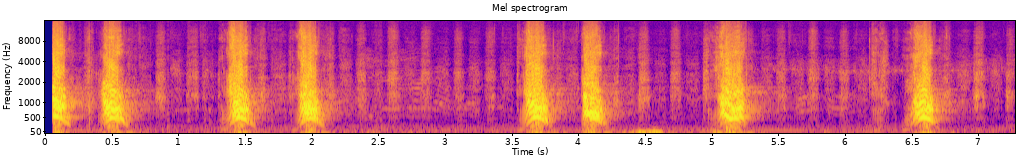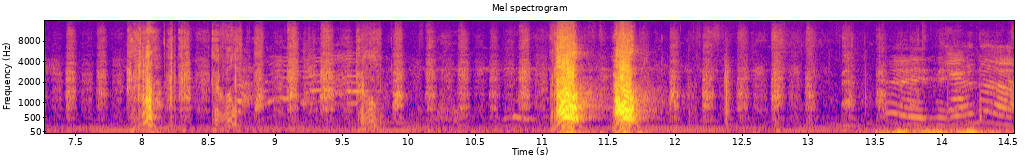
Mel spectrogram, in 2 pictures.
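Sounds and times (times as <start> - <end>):
tied-up dog barking in La Plata: 0.0 - 2.3, 3.5 - 4.4, 5.0 - 5.6, 6.2 - 7.1, 7.9 - 8.8, 10.8 - 12.1.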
